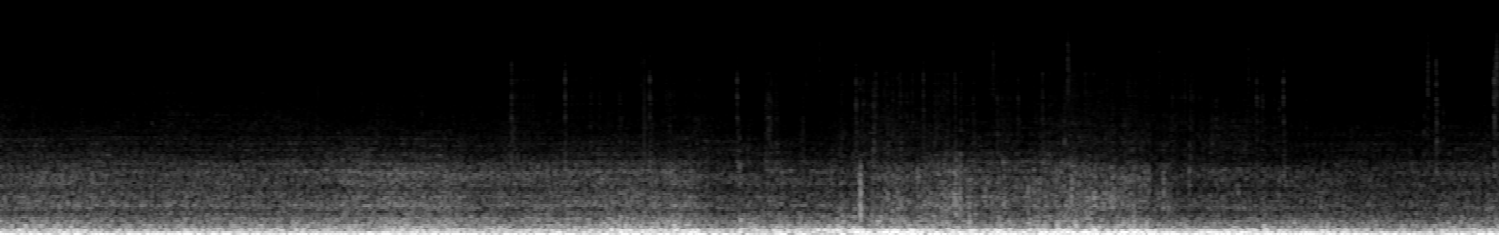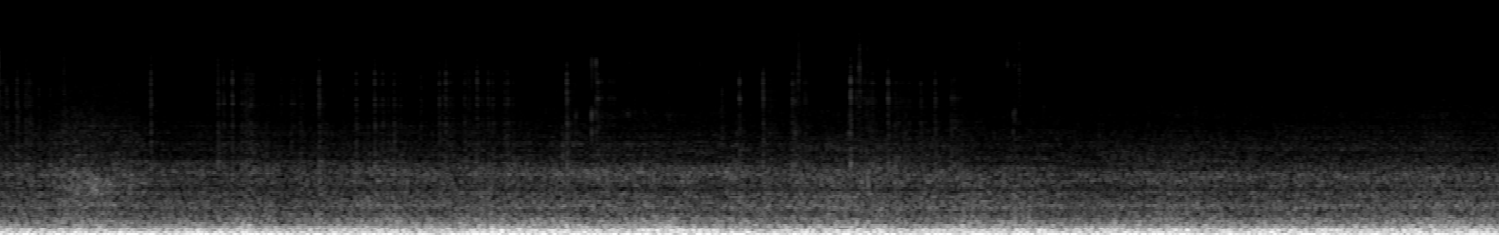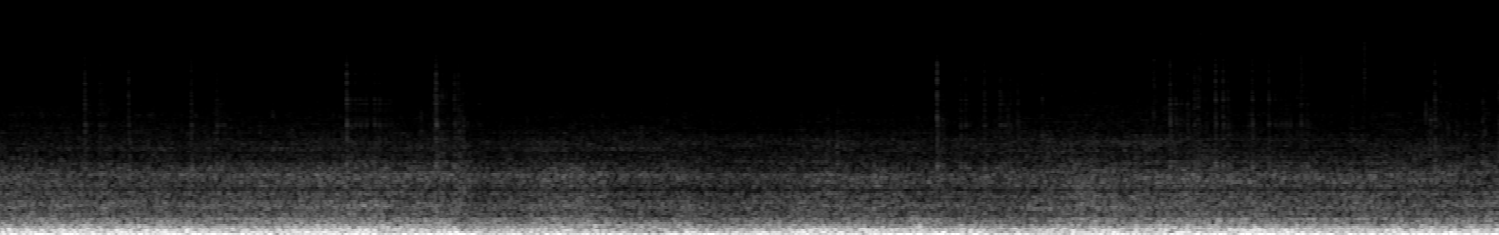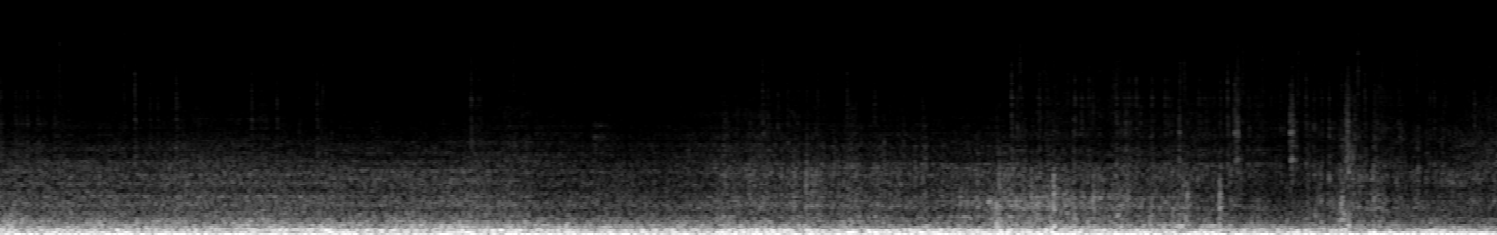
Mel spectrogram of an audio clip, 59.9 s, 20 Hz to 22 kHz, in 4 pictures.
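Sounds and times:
car engine and tyre rumble: 0:00.0 - 0:59.9
small clicks and rattles: 0:04.9 - 0:15.8, 0:16.4 - 0:28.2, 0:29.6 - 0:59.9.

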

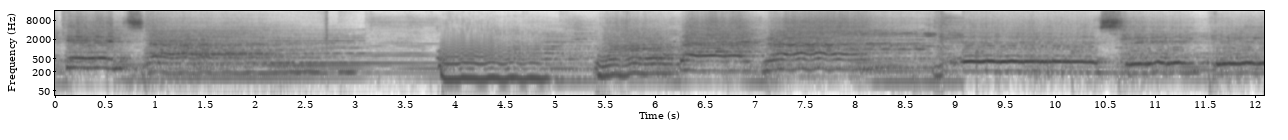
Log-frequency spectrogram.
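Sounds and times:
man singing with vibrato: 0:00.0 - 0:12.0.

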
